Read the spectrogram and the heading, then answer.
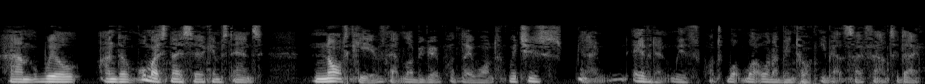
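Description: A man with an Australian accent and a croaky, hoarse voice, hosting talk radio with many ums and repeated words. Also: mid-range voice, normal speed, hardly any pauses, no echo, highs cut off. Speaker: radio host. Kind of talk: casual talk radio commentary.

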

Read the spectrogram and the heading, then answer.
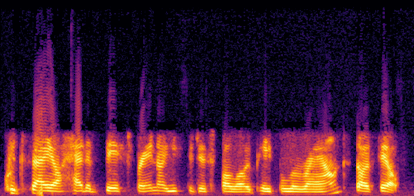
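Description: A woman in her sixties, from Sri Lanka, telling her life story in an interview, soft-spoken and hesitant with many pauses. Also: low voice, fairly even intonation, no echo. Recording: dry, phone-like narrow sound.

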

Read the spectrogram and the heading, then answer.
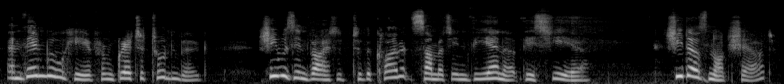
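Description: A woman's voice: a little high, darkish tone, no room sound, poor audio. A woman presenting a radio programme, reading a scripted introduction to listeners.

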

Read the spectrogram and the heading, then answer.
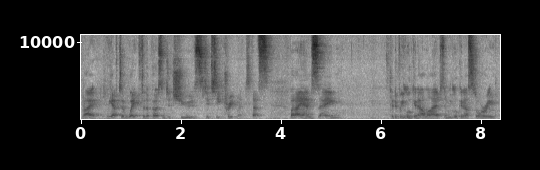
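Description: A man's voice: mid-range voice, fairly even intonation, moderate pace. A man who grew up in the Netherlands speaks to a small group in a passionate, rambling way, restarting his sentences often. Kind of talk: earnest unscripted talk. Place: room with a live audience. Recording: roomy, distant mic, noisy.

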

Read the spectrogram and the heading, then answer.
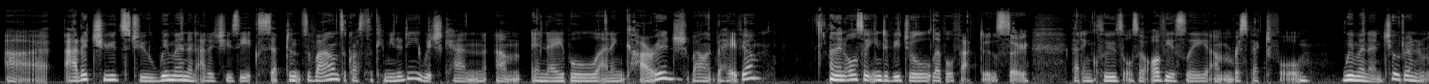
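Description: Australian woman, 30s, low voice, measured radio guest, dry studio sound. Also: darkish tone, no room sound. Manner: measured, explanatory, frequent ums. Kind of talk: radio interview.

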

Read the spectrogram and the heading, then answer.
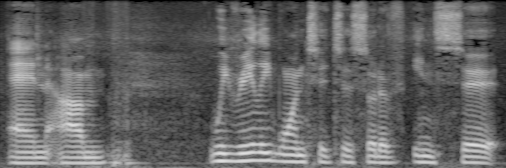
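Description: A man guesting on a radio interview, talking loosely and warmly about his book. His voice sits at an ordinary middle pitch for a man, and he drops in lots of "you know" and small laughs as he goes. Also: slow. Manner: chatty, with many fillers and laughs.

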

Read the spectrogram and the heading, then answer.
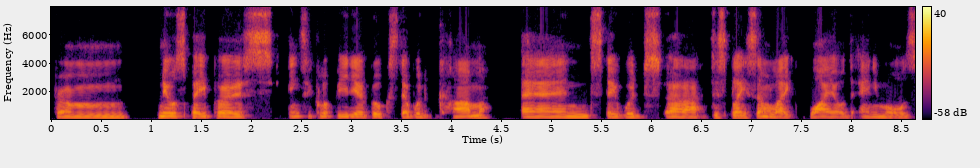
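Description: A man from Brazil with a Brazilian accent, a guest on a radio interview, answering in a reflective, measured way with soft fillers. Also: low voice, low-quality recording.

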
